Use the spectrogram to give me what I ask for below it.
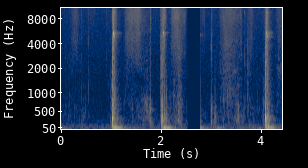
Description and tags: Shoe Squeaks 2-02
shoe squeaking on tile floor
floor, shoe, squeaks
